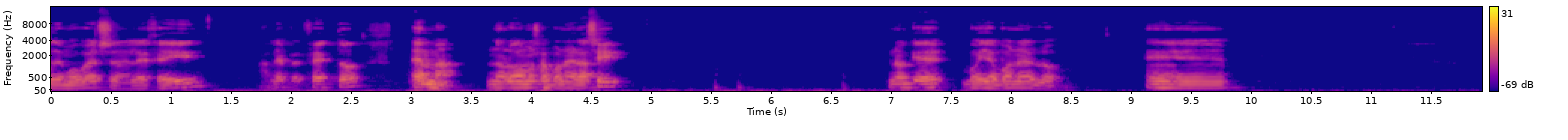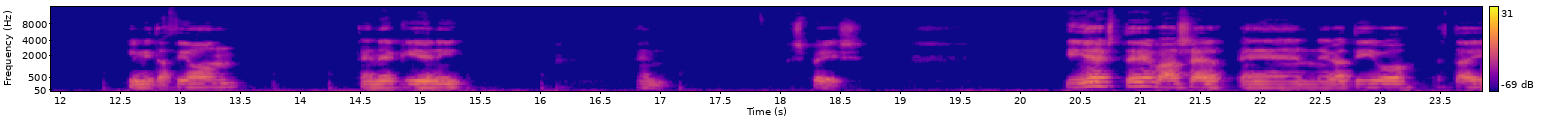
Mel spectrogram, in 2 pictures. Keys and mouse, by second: 0.9 right click, 1.0-5.4 middle drag, 5.4 click, 12.3-14.1 drag, 17.1-23.1 drag.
